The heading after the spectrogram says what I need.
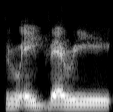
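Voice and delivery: normal talking voice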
